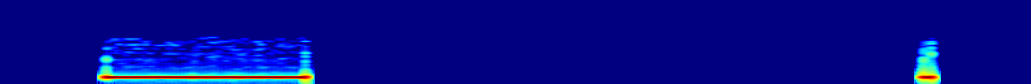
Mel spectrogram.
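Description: A steady telephone ringback tone sounds for about a second, then after a long silence a second ring begins and is cut off almost at once, as if the call was answered.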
